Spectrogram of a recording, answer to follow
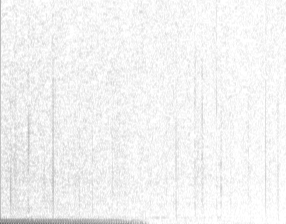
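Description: Slowed, bass-boosted song ending: a held, bass-heavy chord stops suddenly about a second in, leaving near silence.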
